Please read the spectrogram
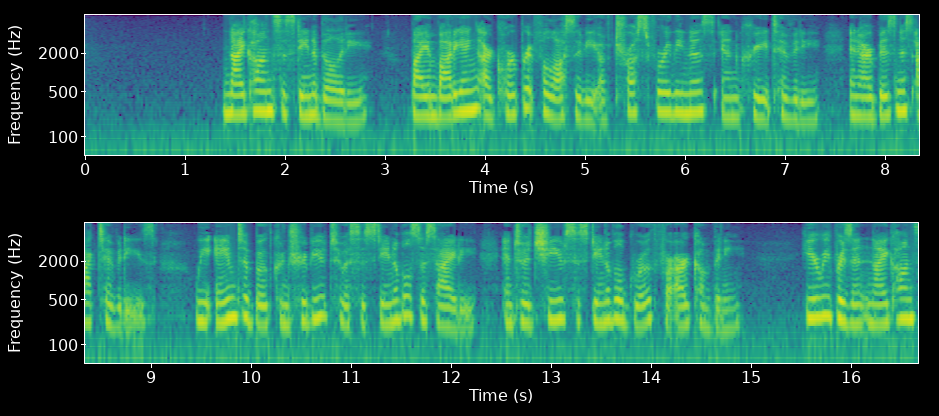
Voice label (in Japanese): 企業説明風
